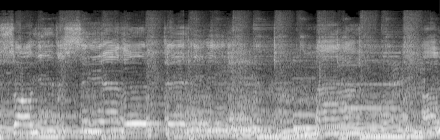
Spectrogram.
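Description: Live country-style band playing, with acoustic and electric guitars under a sustained melody line.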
